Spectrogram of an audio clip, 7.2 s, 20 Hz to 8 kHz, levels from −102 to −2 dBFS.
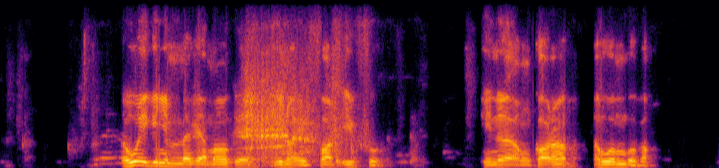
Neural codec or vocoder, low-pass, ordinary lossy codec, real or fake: none; 7.2 kHz; Opus, 16 kbps; real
